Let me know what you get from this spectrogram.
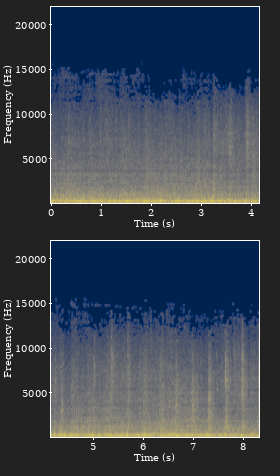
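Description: Freight cars of a passing manifest train, tank cars and gondolas, rolling by close at hand: a steady rumble of steel wheels on rail. From about three seconds in comes a run of sharp clicks as the wheels cross rail joints.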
